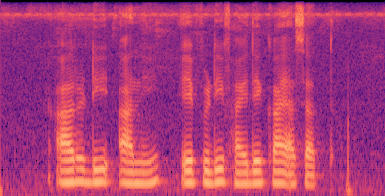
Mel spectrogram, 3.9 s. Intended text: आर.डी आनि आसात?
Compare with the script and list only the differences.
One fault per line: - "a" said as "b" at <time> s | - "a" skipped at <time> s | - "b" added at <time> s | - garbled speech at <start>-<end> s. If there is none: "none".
- "एफ.डी फायदे काय" added at 1.8 s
